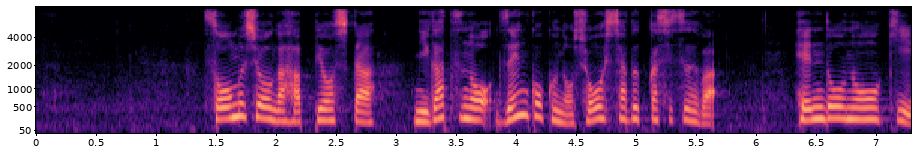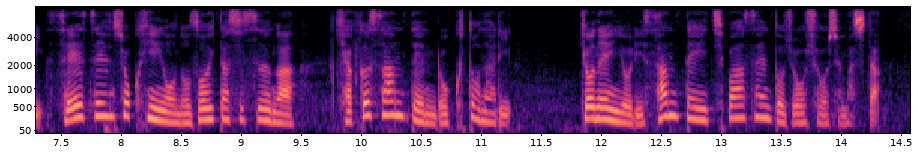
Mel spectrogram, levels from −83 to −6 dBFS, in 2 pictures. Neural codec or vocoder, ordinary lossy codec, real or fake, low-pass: autoencoder, 48 kHz, 128 numbers a frame, DAC-VAE, trained on Japanese speech; none; fake; 7.2 kHz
